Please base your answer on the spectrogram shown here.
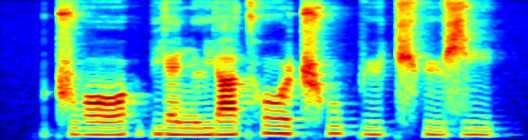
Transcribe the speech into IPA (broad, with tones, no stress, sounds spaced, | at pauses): ʈ͡ʂ w ɔ˨˩˦ | p j ɛ˨˩ n l j ä˧˥ t̪ʰ o˥˧ ʊ̯ ʈ͡ʂʰ u˥˩ p y˧˥ t͡ɕʰ y˨˩ ɕ i˥˩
